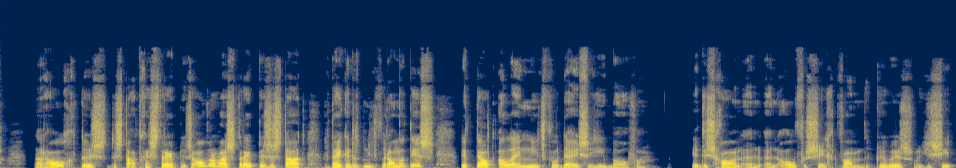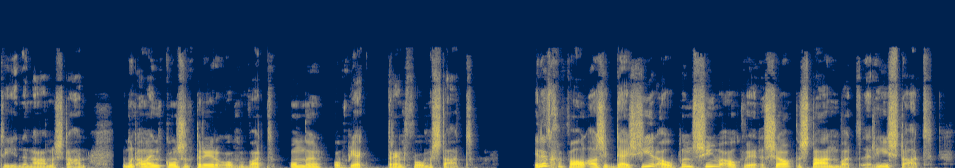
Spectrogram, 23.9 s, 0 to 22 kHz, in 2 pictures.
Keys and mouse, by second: 19.8 click.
